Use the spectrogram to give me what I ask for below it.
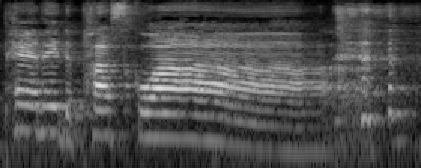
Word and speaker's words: pane di Pasqua: Now we're gonna make pane de pasqua.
